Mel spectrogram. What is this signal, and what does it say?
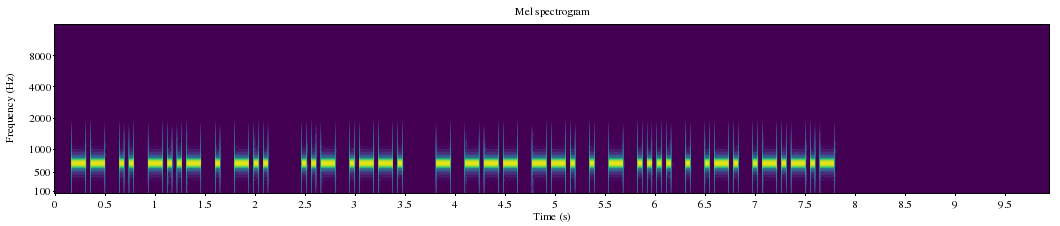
Morse code, heard as a keyed tone, about 25 wpm, 700 Hz. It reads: MIXED UP TOGETHER.
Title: Sentences from Top 1500 Words 25wpm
